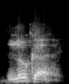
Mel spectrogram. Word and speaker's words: Luka: How you pronounce his name again? Luka.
